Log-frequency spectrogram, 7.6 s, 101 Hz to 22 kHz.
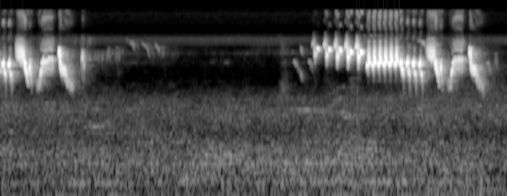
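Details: A European robin sings two high, sweet phrases of thin trills and tumbling notes, split by a quiet pause. It was recorded on Easter Monday, 13 April 2020, in the evening around sunset time.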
